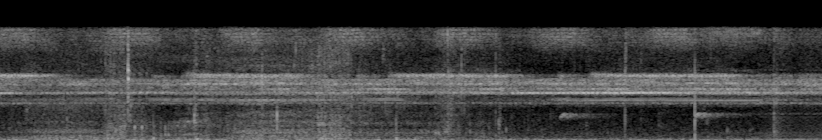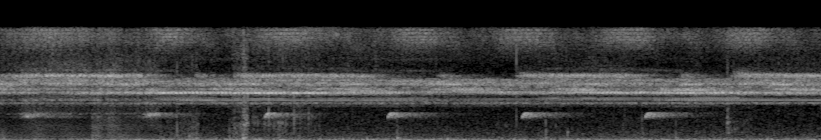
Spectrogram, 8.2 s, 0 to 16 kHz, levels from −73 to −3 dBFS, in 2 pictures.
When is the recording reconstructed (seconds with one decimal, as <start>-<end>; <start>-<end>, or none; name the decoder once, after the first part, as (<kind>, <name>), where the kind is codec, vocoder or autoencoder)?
3.8-4.9 (autoencoder, DAC-VAE)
